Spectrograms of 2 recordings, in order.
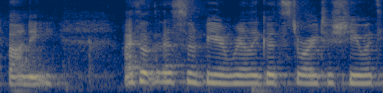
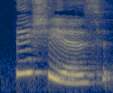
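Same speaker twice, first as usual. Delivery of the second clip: louder, higher found-her cry; excited shout; 6 semitones higher, 8 dB louder than usual. Acted. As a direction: shout on spotting the cat. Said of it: "shouted Nicky".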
